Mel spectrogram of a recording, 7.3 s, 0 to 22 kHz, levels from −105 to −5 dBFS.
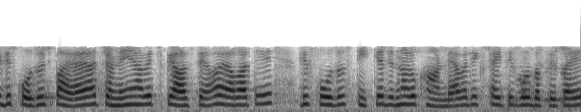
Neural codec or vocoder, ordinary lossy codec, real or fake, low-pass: vocoder, 44.1 kHz, 80 mel bands, Vocos; AAC, 16 kbps; fake; 7.2 kHz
